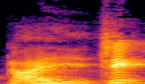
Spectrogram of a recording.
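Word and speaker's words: 大臣: 그러니 " 신 " 이 아니라 " 진 " 으로 읽어야 합니다 . 이 단어는 " 다이진 " 으로 읽히기 때문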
